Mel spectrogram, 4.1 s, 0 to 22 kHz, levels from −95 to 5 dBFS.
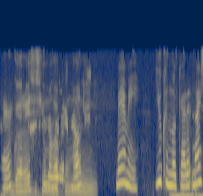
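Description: From the very start to 0.08 s the speech dips sharply, by around 25 dB. From 0.74 to 1.5 s it sinks again by about the same depth, in pieces that add up to roughly 0.7 s. Near the end, from 3.75 s to 4.07 s, there is a milder dip of around 5 dB. This is speech suppressed in double talk: with both sides talking at once, the echo canceller likely could not tell the near talker from loudspeaker echo and pulled everything down.

Interleaved with this, delayed copies of the voice surface at 0.61 to 0.7 s, 1.15 to 1.32 s and 1.62 to 1.82 s. Each trails the original by 227 ms and sits about 15, 10 and 20 dB below the speech respectively. This is echo leak: the far side likely plays the call over a loudspeaker, and its echo canceller let part of what its microphone heard travel back. The Bluetooth mSBC headset path caps the band just under 7.7 kHz with only light graininess.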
